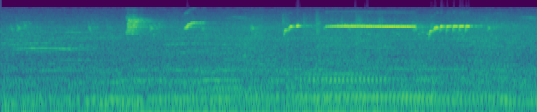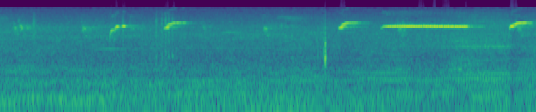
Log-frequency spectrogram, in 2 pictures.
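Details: Yellow canary singing: clear high whistled phrases mixing long, steady held tones with short downward-slurred notes and brief rolls, coming in bursts over about ten seconds against a faint low background hum.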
